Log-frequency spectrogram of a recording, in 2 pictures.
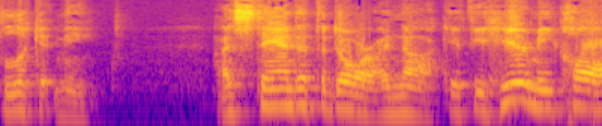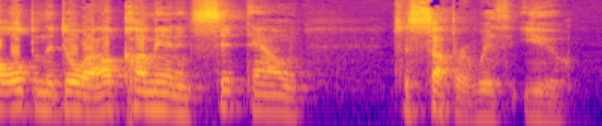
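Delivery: put-on very low, tender, soft and kind voice. Explaining a church passage, the speaker quotes what He says: quoting someone very kindly. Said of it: "He says it very, very kindly".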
